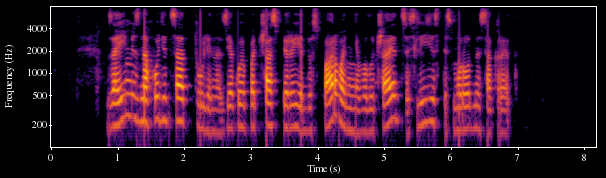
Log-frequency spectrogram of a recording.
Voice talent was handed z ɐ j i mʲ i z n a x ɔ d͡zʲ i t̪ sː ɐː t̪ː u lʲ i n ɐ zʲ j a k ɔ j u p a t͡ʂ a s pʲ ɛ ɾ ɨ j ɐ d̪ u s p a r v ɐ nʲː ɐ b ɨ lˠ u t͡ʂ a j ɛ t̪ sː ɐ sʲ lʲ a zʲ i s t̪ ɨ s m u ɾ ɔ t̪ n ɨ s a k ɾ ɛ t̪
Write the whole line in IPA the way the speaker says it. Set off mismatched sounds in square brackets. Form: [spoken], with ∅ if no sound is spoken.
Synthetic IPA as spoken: z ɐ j i mʲ i z n a x ɔ d͡zʲ i t̪ sː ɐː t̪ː u lʲ i n ɐ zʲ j a k ɔ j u p a t͡ʂ a s pʲ ɛ ɾ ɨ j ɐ d̪ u s p a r v ɐ nʲː ɐ [v] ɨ lˠ u t͡ʂ a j ɛ t̪ sː ɐ sʲ lʲ [i] zʲ i s t̪ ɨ s m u ɾ ɔ [d̪] n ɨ s a k ɾ ɛ t̪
